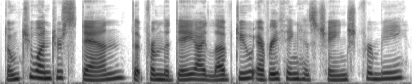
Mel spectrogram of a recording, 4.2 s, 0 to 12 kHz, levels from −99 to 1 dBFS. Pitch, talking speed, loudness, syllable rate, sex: 210 Hz, 215 wpm, -18 LUFS, 5.5 syllables/s, female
